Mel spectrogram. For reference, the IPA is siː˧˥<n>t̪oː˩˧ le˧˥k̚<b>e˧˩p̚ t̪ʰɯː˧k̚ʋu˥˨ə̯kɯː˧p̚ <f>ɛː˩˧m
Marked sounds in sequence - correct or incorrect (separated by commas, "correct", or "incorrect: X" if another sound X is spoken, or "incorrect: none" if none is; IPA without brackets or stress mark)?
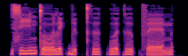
correct, correct, correct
